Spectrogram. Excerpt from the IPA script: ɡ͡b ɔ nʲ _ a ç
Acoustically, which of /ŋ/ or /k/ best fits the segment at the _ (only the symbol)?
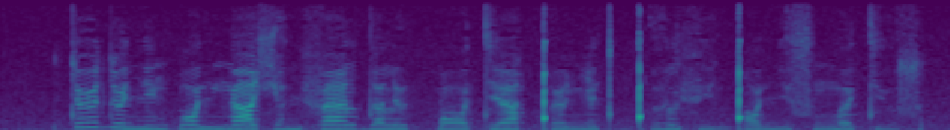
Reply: ŋ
